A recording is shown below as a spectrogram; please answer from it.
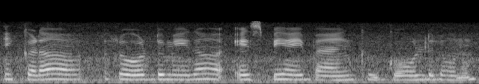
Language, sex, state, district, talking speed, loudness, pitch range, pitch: Telugu, female, Andhra Pradesh, Annamaya, 100 wpm, -15 LUFS, 215-235 Hz, 225 Hz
